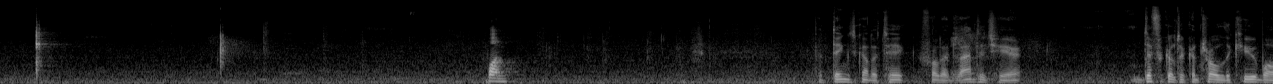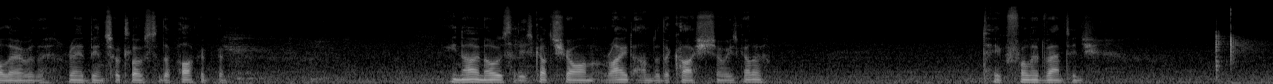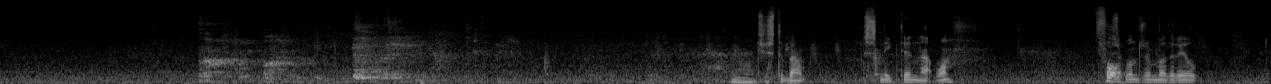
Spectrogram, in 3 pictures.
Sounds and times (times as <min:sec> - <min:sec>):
Speech: 0:04.8 - 0:05.2, 0:08.2 - 0:10.2, 0:11.3 - 0:15.1, 0:17.2 - 0:20.4, 0:22.6 - 0:23.8, 0:32.7 - 0:35.1, 0:36.4 - 0:37.5.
